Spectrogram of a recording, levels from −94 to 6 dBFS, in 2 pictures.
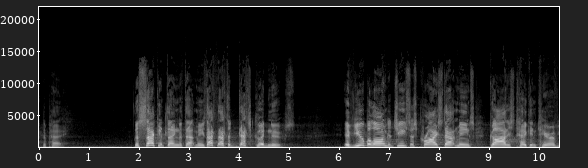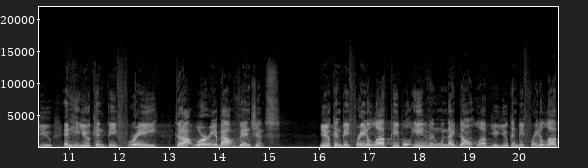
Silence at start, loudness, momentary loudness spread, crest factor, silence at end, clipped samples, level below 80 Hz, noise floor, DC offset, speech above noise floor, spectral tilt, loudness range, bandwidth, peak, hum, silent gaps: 0.1 s; -29 LUFS; 14 LU; 22 dB; 0.05 s; under 0.1%; -62 dBFS; -69 dBFS; under 0.1%; 40 dB; -4.5 dB/octave; 5 LU; 13.5 kHz; -8 dBFS; none; none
